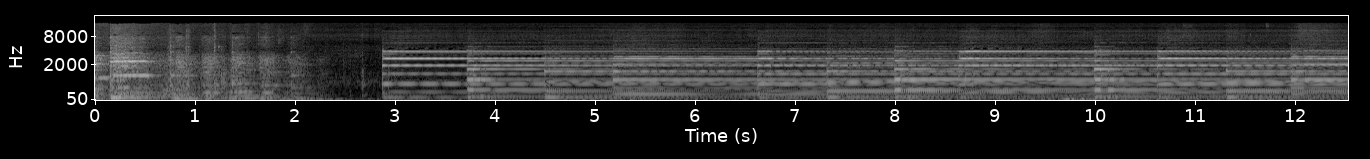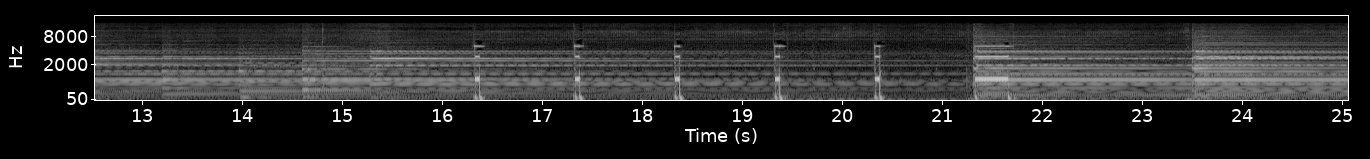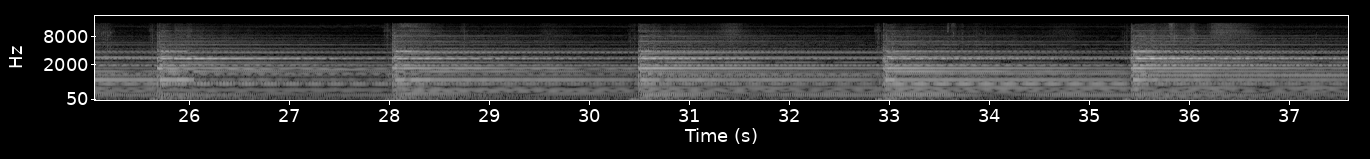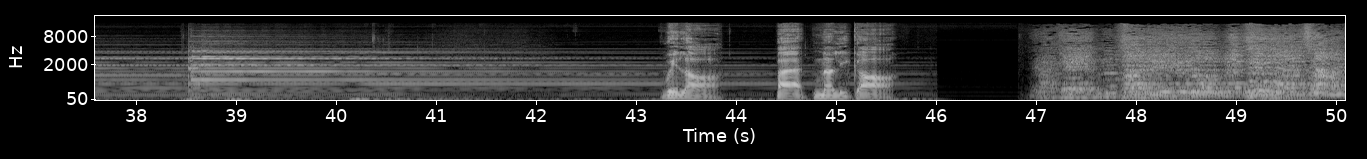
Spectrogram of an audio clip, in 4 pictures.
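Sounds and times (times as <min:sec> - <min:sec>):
ringing clock chime: 0:02.9 - 0:44.8.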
